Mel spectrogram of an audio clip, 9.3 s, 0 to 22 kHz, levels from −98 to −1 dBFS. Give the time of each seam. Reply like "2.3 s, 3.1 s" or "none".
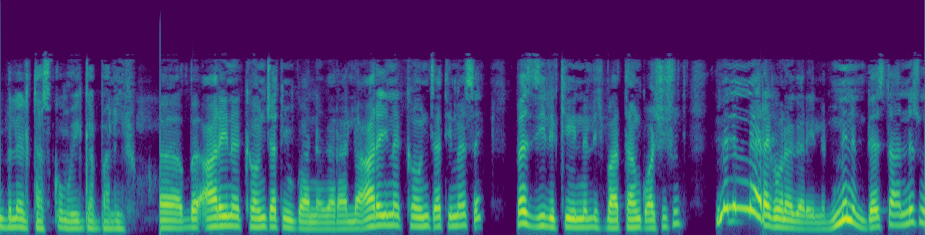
1.4 s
